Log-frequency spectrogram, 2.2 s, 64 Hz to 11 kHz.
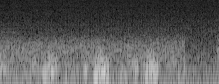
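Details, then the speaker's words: Early pregnancy ultrasound at about 5–6 weeks: soft, muffled, whooshing low pulses of the fetal heartbeat at 106 beats a minute, stated by the doctor to be very normal. "심장박동이 백 6으로 아주 정상이라고 말씀을 해주셨어요"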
